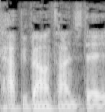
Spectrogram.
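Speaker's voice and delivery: ordinary talk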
